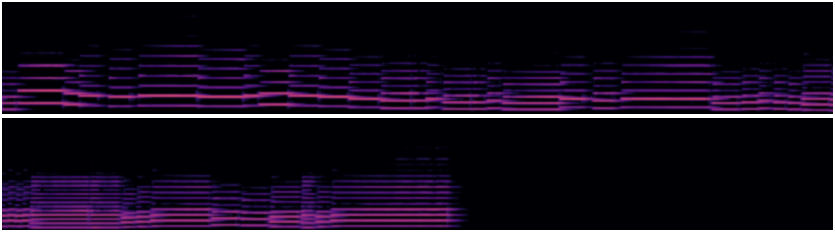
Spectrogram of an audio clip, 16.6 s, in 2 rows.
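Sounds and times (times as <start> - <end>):
slangpolska folk dance tune: 0.0 - 12.8.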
